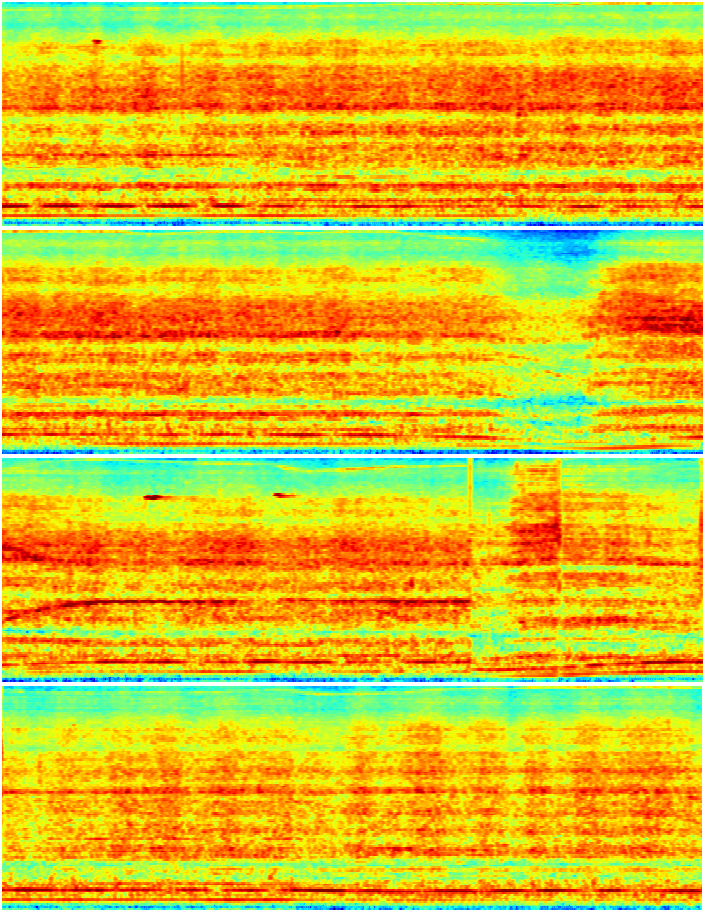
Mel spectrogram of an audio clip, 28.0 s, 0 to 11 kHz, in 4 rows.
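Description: Caterpillar D6R XL bulldozer's diesel engine running steadily under load. Its revs drop and climb back twice, about twelve seconds in and again near twenty seconds, with a steady high whine between the two dips.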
